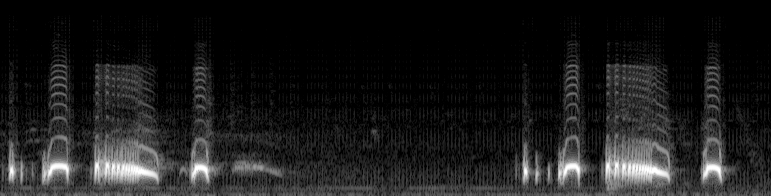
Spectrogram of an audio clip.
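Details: Spotted dove calling in the thổ sấm style, two full phrases about five seconds apart, each with quick short notes, a long pulsing downward coo and a final rounded note; otherwise silent.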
